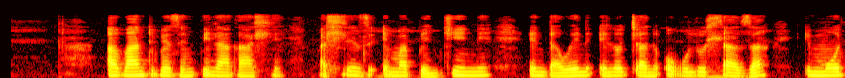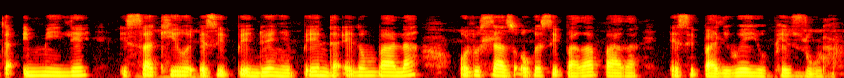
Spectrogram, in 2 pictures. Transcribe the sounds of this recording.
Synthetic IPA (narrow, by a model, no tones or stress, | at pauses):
aβantʼuβɛzempʼilaɣaɬɛ | βa̰ɬɛzɛɛmab̥ʱent͡ʃʼiniɛndʱaweniʔɛlɔt͡ʃʼanɛʔo̰βuluɬaːza | imɔtʼaimilɛ | isa̰kʰiwɛʔesib̥ʱɛ̰ndʱwɛŋɛb̥ʱɛndʱaʔɛ̰lom̩βalao̰luɬazaʔɔɣwesib̥ʱaɣab̥ʱaɣa | ḛsib̥ʱaliwɛjɔpʰezuːlu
